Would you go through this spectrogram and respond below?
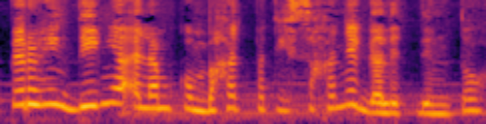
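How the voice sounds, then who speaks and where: A woman's voice: high-pitched, very animated, racing. A woman giving a scripted, dramatic narration of a story as an audiobook narrator. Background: background music.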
